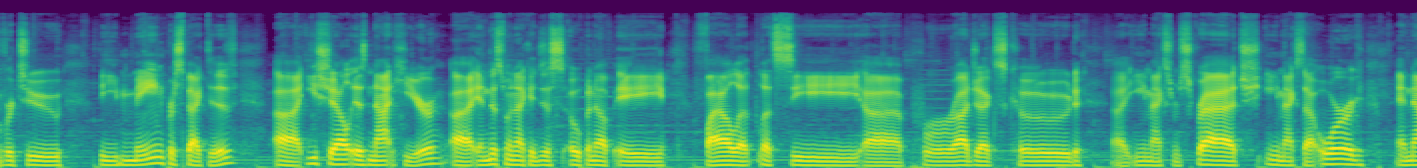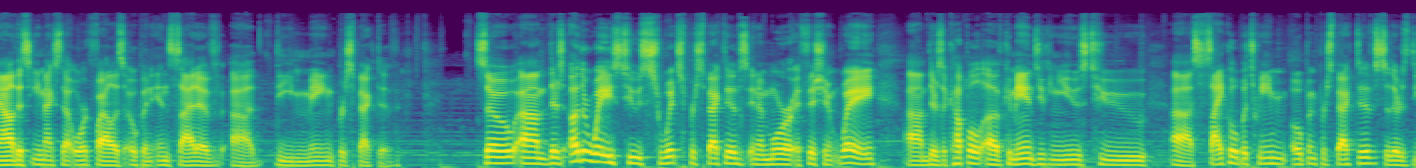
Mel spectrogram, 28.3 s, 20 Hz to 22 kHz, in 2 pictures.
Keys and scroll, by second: 1.5 Return, 4.1 ctrl+g, 13.7 Return.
